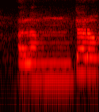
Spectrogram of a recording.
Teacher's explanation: Lam taro hukumnya adalah izhar syafawi karena ada huruf mim mati bertemu dengan huruf ta. Cara membacanya jelas tidak dengung.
